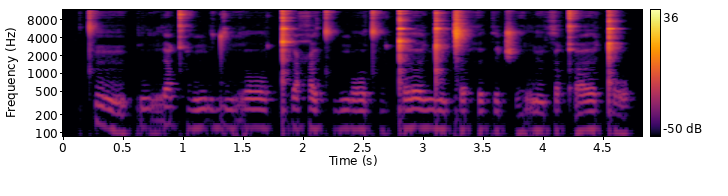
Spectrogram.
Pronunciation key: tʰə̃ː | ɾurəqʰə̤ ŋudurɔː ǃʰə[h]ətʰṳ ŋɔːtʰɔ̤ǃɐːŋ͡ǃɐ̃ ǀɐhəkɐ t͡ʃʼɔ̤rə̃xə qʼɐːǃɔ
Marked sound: incorrect: ħ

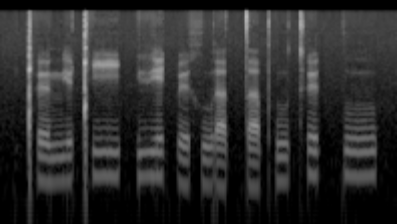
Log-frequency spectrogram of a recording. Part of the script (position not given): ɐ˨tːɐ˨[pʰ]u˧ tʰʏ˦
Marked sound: correct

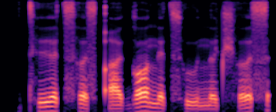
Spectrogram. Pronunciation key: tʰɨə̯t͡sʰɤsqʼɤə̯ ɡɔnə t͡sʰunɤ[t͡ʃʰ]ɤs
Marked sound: correct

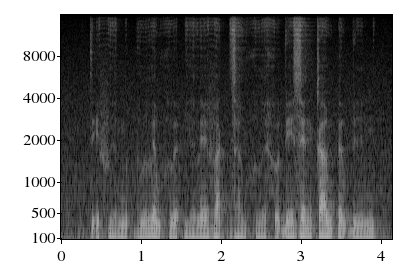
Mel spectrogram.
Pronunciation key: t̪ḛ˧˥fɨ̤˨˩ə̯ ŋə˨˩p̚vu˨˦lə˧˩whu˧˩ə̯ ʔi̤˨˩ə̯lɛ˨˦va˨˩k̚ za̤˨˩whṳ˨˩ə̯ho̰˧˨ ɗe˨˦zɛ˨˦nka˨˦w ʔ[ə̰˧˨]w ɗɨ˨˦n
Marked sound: correct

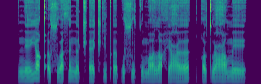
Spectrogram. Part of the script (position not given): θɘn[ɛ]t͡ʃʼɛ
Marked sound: incorrect: ɜ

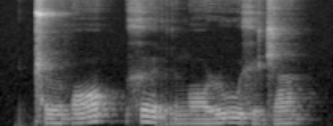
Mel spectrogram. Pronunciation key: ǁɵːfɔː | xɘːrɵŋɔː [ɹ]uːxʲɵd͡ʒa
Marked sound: correct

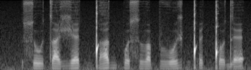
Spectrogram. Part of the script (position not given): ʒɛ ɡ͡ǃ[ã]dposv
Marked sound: incorrect: a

